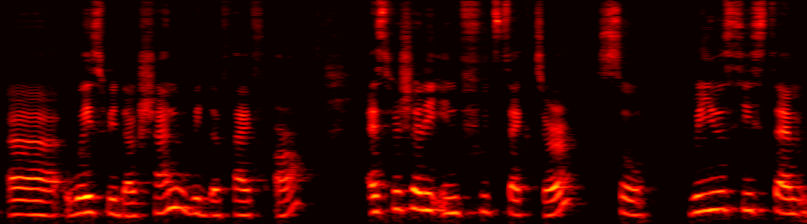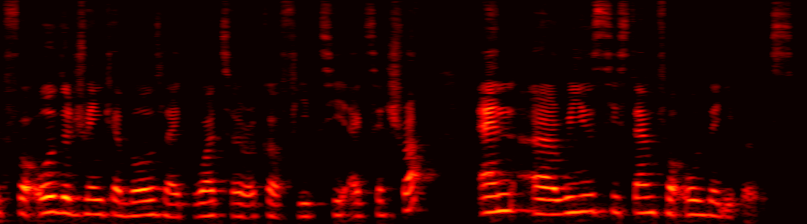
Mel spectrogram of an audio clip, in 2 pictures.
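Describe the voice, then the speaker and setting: A woman's voice: mid-range voice, a little mellow. Woman explaining step by step. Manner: explains step by step in lists, with frequent pauses and self-corrections. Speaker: panelist, founder of an environmental association. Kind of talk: online panel introduction.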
